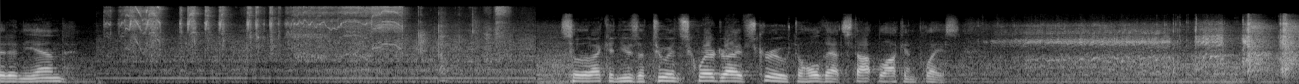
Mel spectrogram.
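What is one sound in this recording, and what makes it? A cordless drill whirs as it drives screws into wood.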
